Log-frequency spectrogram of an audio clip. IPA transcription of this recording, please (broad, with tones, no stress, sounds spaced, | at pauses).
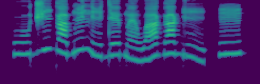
w u˧ d͡ʒ i˦ ɡ a˧ b ĩ˦ n i˧ d e˧ b ɛ̃˨ w a˨˦ ɡ a˦ ɡ i˦˨ | ĩ˦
